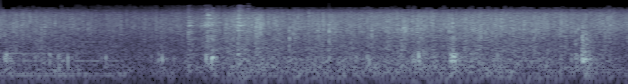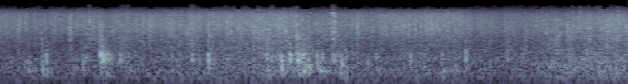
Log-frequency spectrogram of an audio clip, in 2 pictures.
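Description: Large fire in a wooden structure burning with a steady hissing crackle and scattered louder pops and cracks.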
